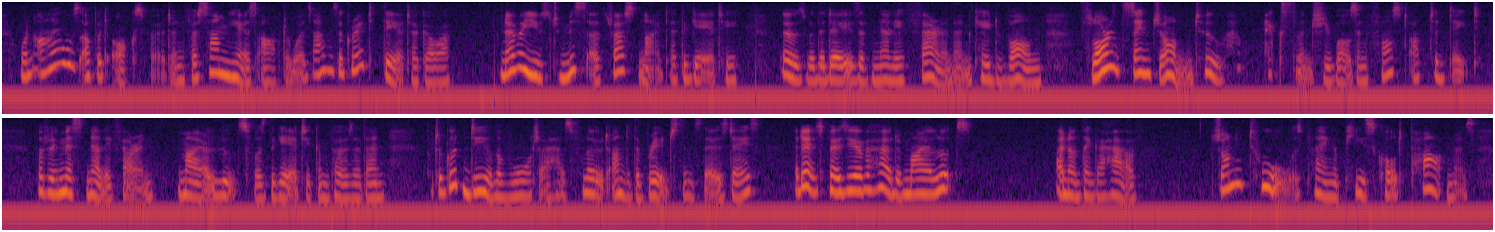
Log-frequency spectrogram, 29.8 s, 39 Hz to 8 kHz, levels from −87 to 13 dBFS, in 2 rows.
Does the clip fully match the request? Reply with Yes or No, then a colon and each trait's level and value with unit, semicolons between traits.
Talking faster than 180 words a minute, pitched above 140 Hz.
No: average, 200 wpm; very low, 95 Hz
